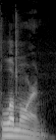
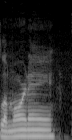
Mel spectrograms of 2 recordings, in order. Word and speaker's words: Lamorne: How did you say it? – Shamor. – I think it's Lamorne. – That's why I said Lamorne. – Lamorne. It looks like Lamorne. – Yeah, Lamorne Morris.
